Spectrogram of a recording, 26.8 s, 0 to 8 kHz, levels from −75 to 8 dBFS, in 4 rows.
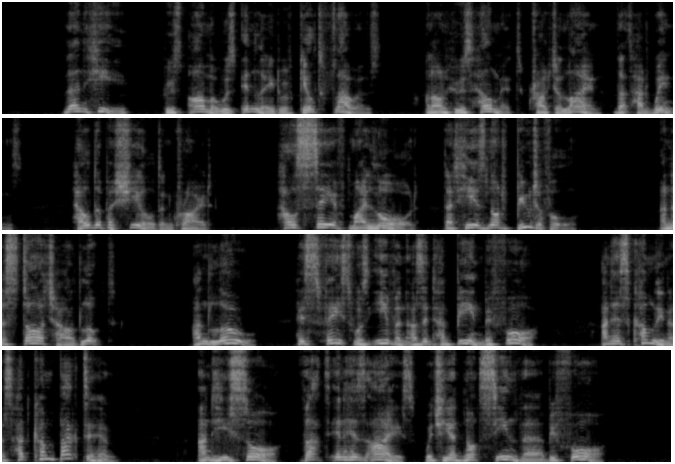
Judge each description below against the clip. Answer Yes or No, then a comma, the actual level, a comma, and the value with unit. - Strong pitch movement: Yes, wide, 5.9 semitones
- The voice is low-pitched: No, medium, 155 Hz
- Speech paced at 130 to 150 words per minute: No, average, 160 wpm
